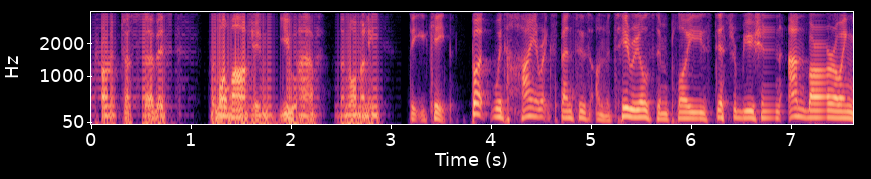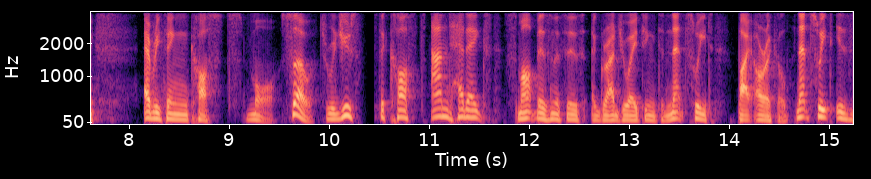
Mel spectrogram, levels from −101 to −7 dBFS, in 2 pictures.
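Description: From 0.01 to 3.11 s, new audio seems to have reached the output too seldom, so the gaps were most likely filled by replaying a very short stretch of the last audio over and over while the real audio went missing. The repeating block is about 5.3 ms long, which forces a steady buzz at 188 Hz. The result is robotic sound from repeated short buffers: the speech becomes a rigid, metallic drone that only loosely tracks it, with roughly half the material replaced by repeats.

Between 5.6 and 7.38 s, packets kept arriving later than they were needed, and the jitter buffer ran dry five separate times. Each time the receiver stretched the last sound to cover the wait, about 298 ms in all, with the longest hold lasting 112 ms. Nothing is lost, but roughly a sixth of that stretch is filler. This is repeated stalls (stutter): the speech drags and catches, hesitating several times before moving on.

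At 10.29 s, a call audio freeze interrupts the speech for 170 ms, likely because packets were held up in transit and the jitter buffer emptied. The receiver first continues the last sound, then lets it fade, leaving about 100 ms of silence before the audio resumes exactly where it stopped. Nothing is missing. A pause has simply been inserted into the flow.

From 14.3 to 15.2 s, the jitter buffer had built up more audio than it wants to keep, so the receiver trimmed the excess by cutting tiny pitch-period slices, around 50 ms in total. That jitter buffer speed-up makes the speech run at about 105% of normal speed while its pitch stays unchanged, so the end of the clip sounds slightly hurried. Throughout, the call path's G.711 mu-law coding leaves nothing above 4 kHz.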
